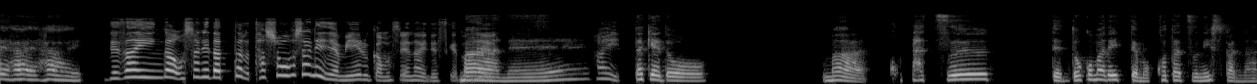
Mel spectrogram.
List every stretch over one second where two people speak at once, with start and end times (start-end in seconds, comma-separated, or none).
none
